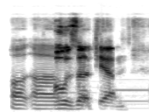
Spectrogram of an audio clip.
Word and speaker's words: Wu Zetian: That China exclusive hero, how do you pronounce that one? Wu Zetian.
